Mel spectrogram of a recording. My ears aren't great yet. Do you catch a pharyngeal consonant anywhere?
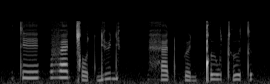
no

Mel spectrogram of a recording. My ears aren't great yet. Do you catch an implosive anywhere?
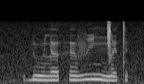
yes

